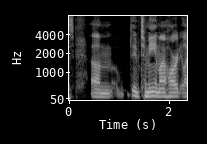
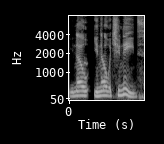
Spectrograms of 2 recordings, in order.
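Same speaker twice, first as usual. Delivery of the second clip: bad put-on English accent, higher and louder; 3 semitones higher, 4 dB louder than usual. Retelling what a friend from England said about loafers: imitating an English friend. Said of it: "he talks a bit like this".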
